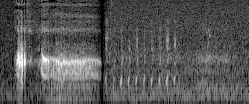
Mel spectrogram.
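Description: A Merriam's wild turkey gobbler gobbles once: a loud, rattling call about a second long that starts sharply and rolls downward. It is followed by a fast, even run of soft notes.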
